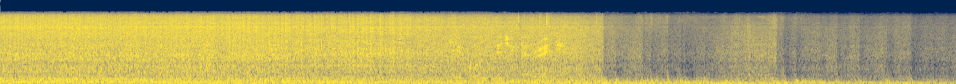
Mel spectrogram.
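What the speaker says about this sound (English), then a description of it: "Ignition. And liftoff." A SpaceX rocket carrying a SiriusXM satellite roars after liftoff, a loud, continuous broadband rumble mixed with wind buffeting that thins out partway through.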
